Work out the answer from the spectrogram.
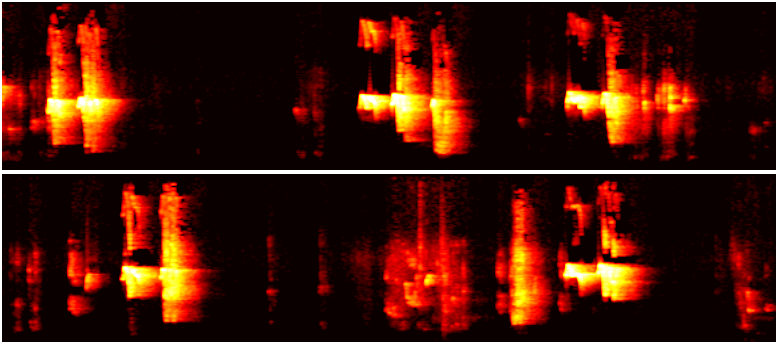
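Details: Blackbird nestlings at a wild animal recovery centre, fed by hand in spring before release, beg in regular bursts every couple of seconds: sharp high whistles with scratchy buzzy edges.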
